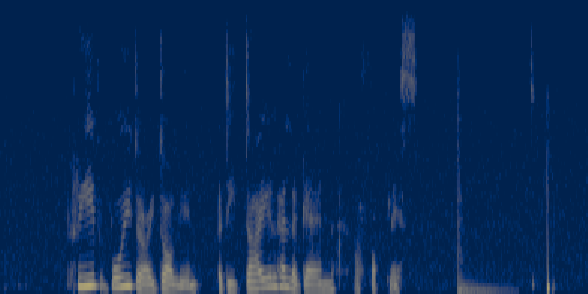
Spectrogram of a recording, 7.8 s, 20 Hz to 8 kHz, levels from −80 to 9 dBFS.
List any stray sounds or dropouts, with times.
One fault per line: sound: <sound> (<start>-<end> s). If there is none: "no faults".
sound: thud (6.1-6.9 s)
